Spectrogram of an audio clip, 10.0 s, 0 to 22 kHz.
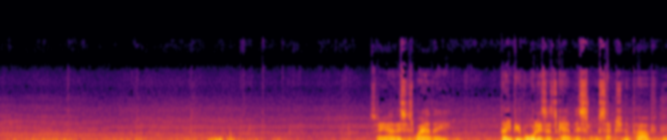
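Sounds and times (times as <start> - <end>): distant sea surf: 0.0 - 10.0
wind on microphone: 0.0 - 10.0.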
